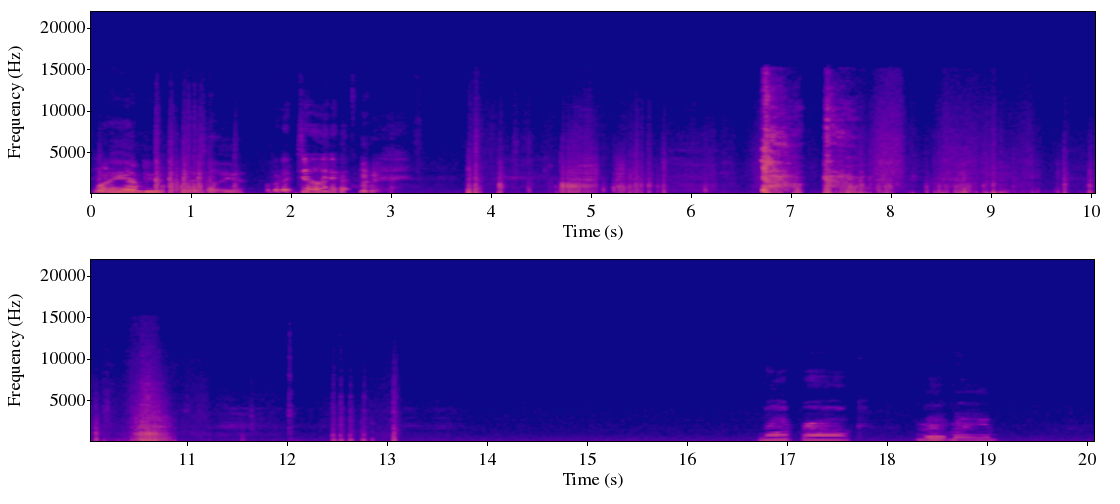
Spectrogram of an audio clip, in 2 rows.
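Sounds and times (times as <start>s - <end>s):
rustling and handling noises: 0.0s - 1.6s, 3.2s - 6.7s, 7.4s - 11.8s, 12.4s - 13.2s.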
